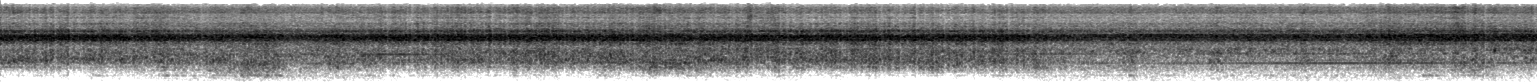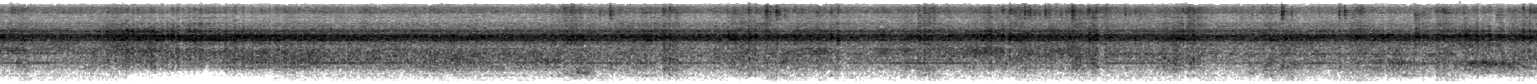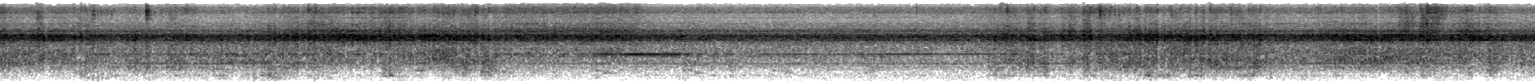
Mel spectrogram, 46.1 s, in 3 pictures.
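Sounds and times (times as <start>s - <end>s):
electric train running: 0.0s - 46.0s
faint hum: 0.0s - 46.0s
steady hiss: 0.0s - 46.0s.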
